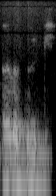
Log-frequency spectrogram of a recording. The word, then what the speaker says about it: Electric: E hoje a gente conversou com o José Carlos Araújo, da Tramontina Electric. Essa pronúncia, né? Não é elétrica. Exatamente, Electric, com Carlos, sim.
